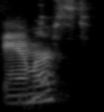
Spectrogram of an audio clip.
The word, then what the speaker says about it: Amherst: So the H in Amherst is silent. So it's Amherst.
